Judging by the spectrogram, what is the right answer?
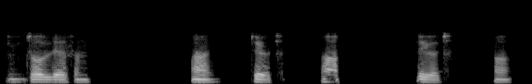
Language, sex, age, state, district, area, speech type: Odia, male, 60+, Odisha, Bhadrak, rural, conversation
